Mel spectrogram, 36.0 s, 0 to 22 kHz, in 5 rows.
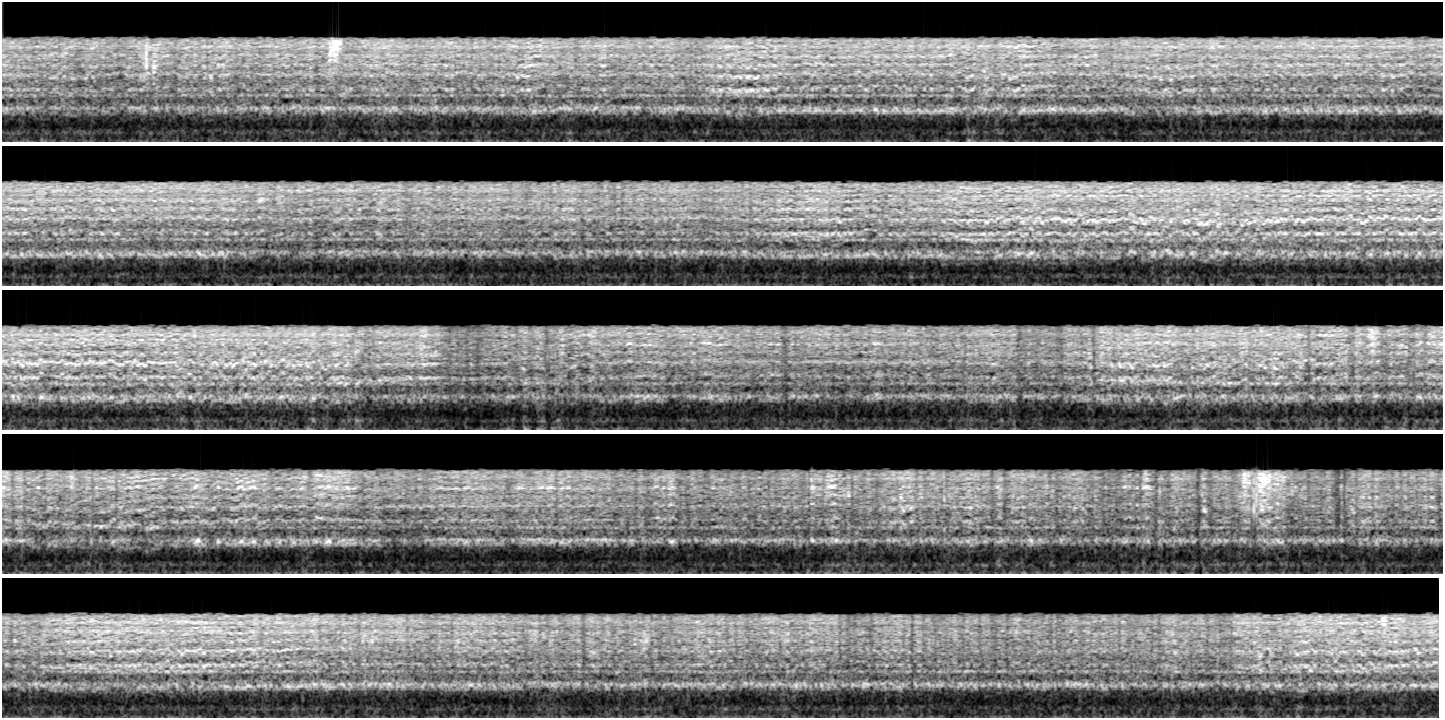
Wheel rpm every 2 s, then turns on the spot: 230, 230, 230, 230, 230, 230, 200, 190, 220, 230, 220, 220, 230, 230, 220, 230, 230, 230.
none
